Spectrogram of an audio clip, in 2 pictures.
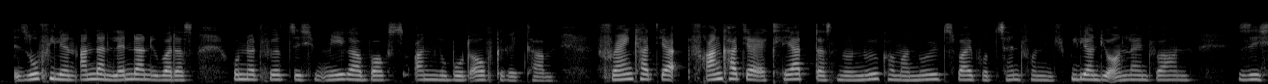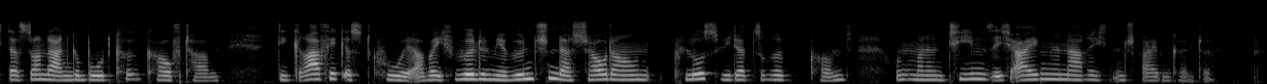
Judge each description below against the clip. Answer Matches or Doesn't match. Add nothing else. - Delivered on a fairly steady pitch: Matches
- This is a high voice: Matches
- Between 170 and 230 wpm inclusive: Doesn't match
